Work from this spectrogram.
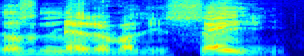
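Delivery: put-on accented European speech. Telling the person asking about his parents, imitating his father's way of talking. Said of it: "a father who talks like this".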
